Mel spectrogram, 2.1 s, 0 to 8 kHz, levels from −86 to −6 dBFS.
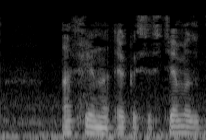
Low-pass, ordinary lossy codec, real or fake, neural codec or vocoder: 7.2 kHz; MP3, 24 kbps; fake; autoencoder, 48 kHz, 128 numbers a frame, DAC-VAE, trained on Japanese speech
